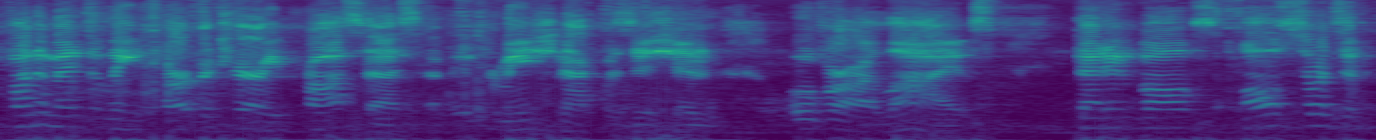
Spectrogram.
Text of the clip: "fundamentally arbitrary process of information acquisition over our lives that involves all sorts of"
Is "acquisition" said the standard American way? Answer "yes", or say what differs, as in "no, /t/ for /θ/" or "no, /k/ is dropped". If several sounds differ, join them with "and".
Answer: yes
